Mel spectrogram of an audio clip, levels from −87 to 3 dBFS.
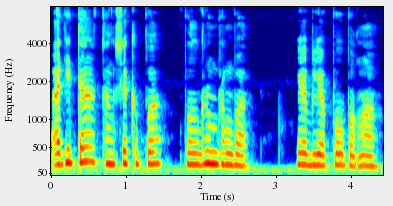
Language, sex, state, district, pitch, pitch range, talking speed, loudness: Garo, male, Meghalaya, North Garo Hills, 200 Hz, 180-215 Hz, 80 wpm, -15 LUFS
